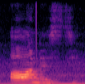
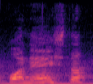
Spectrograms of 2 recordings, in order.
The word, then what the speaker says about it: honest: if there where em honest Opa se houvesse uma intenção honesta honesta intenção destes móveis naquele momento if there where and honest Kauane saiu h não é pronunciado então é hum beleza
